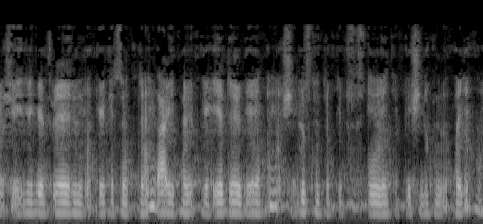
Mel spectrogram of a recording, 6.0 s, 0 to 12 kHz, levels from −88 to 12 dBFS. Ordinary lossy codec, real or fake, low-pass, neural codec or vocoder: MP3, 32 kbps; fake; 9.9 kHz; autoencoder, 22.05 kHz, a latent of 192 numbers a frame, VITS, trained on one speaker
